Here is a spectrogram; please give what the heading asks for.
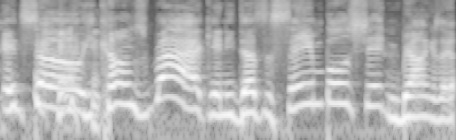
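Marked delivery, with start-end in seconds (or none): none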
